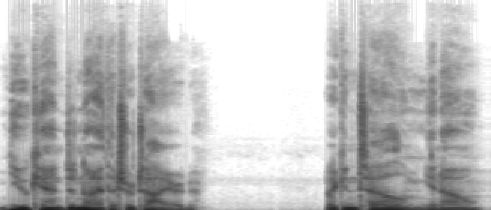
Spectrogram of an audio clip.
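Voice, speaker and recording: A man playing a playful, smug vampire in an intimate roleplay audio drama, casual, sardonic and teasing, with a husky, gravelly voice. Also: mid-range voice, expressive, a little slow, mellow, no room sound, studio quality. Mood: gentle, coaxing. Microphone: close, dry studio microphone.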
